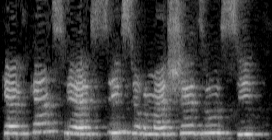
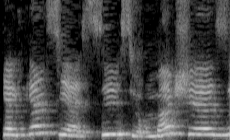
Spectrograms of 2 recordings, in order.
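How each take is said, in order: First: It is said in a soft, gentle voice. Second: It is said in a deep, big voice.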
